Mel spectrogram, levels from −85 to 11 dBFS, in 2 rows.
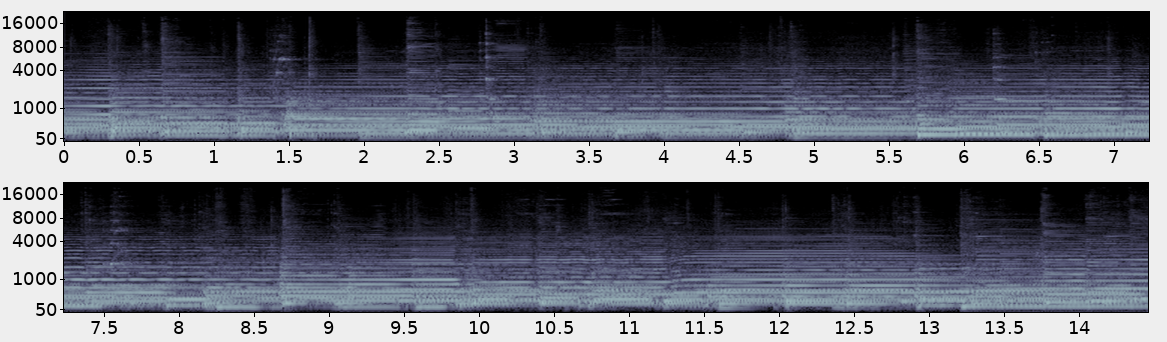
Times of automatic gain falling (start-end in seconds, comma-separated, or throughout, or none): none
